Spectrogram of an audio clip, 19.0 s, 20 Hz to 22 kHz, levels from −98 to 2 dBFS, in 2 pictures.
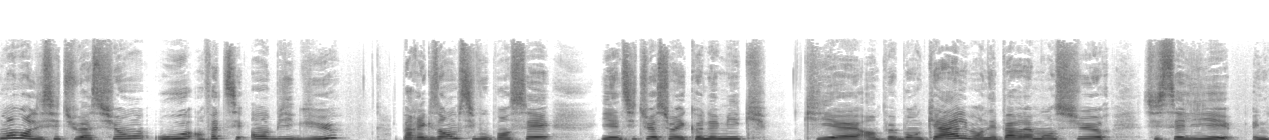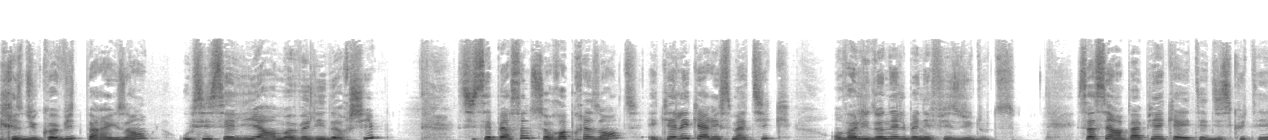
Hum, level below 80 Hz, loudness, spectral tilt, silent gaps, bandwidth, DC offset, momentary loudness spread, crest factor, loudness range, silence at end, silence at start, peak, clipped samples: none; -72 dBFS; -30 LUFS; -3 dB/octave; none; 16 kHz; under 0.1%; 11 LU; 18 dB; 3 LU; 0 s; 0 s; -12 dBFS; under 0.1%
